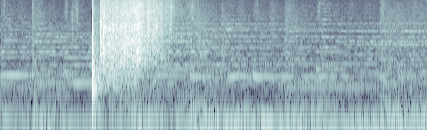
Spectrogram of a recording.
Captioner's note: thump and rustling crash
